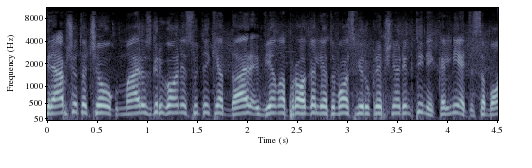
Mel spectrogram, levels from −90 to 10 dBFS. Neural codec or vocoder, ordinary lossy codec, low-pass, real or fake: none; MP3, 96 kbps; 9.9 kHz; real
